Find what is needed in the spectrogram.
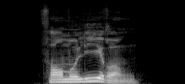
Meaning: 1. wording, phrasing 2. formulation
- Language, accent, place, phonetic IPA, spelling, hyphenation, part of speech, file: German, Germany, Berlin, [fɔʁmuˈliːʁʊŋ], Formulierung, For‧mu‧lie‧rung, noun, De-Formulierung.ogg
